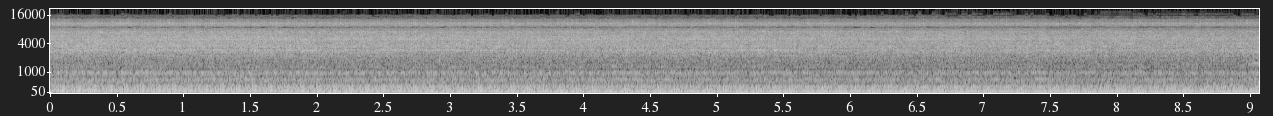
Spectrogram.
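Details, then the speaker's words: High-mileage 21-year-old GMT800 Chevy Silverado/GMC Sierra 1500 V8 with newly fitted used long-tube headers: deep, even burble with steady low pulses, no knocks or misses; normal idle and revs. "Yep. I am a fan. It sounds great. Totally worth it."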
